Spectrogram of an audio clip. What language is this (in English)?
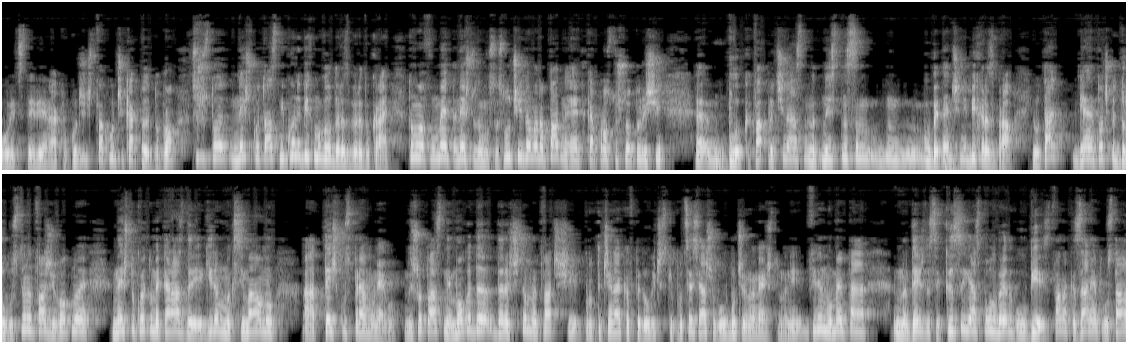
Bulgarian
